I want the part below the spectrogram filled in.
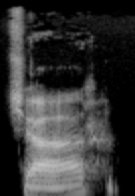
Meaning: four
- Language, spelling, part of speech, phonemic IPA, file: Punjabi, ਚਾਰ, numeral, /t͡ʃaːɾə̆/, Pa-ਚਾਰ.ogg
